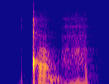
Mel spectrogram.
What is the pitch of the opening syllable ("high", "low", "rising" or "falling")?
falling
